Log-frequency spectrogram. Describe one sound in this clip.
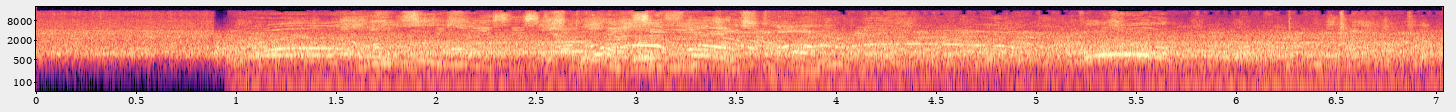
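A large crowd whistles loudly.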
